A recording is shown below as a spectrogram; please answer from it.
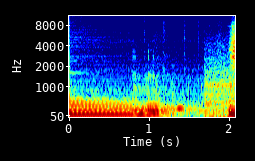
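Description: The band's final chord ringing out and fading away, with guitar, electric bass and keyboard sounding together, then a short downward slide in the low notes about a second in. Near silence follows before the chord has fully died.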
